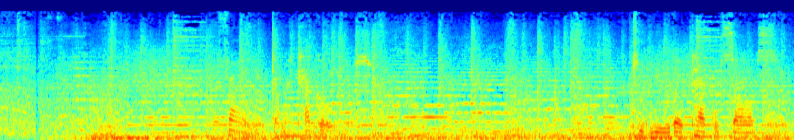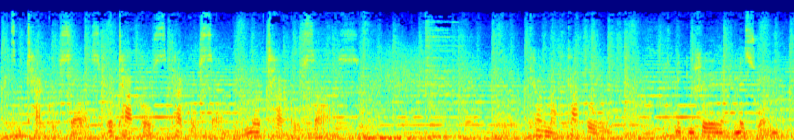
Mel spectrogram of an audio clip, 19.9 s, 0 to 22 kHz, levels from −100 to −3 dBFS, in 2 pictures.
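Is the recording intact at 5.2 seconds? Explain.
Yes, the audio at 5.2 seconds is intact, with no audible fault at that moment.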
